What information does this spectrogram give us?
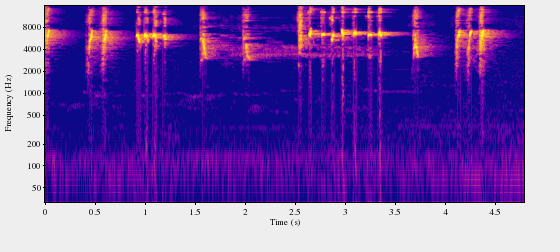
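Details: Common iora calling a rival: clusters of sharp high chirps, a drawn-out whistled note, then a fast rattling trill, followed by more paired chirps.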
